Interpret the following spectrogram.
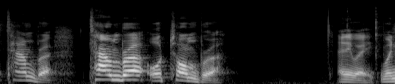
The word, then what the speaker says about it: timbral: right cuz I heard I was told of saying tombra I've learned it's tambra right is that what you say I say tombra I no but I was saying it's tambra tambra or tombra anyway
